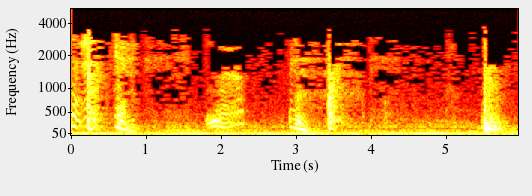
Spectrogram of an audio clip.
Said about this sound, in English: Knocked the book off Dean's night table. Oh, all right. Sounded like you were wearing 3 slippers.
